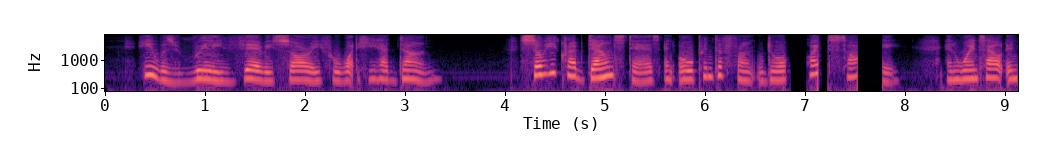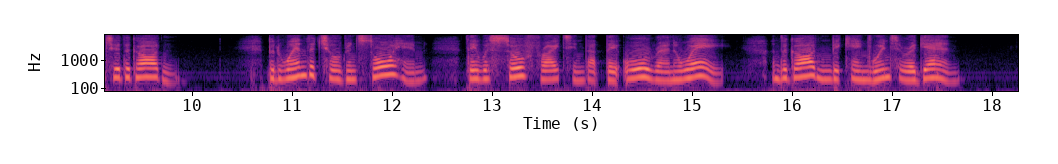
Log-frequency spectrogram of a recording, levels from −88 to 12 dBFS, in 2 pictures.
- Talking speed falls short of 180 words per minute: Yes, average, 160 wpm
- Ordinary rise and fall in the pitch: Yes, average, 4.0 semitones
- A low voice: No, high, 215 Hz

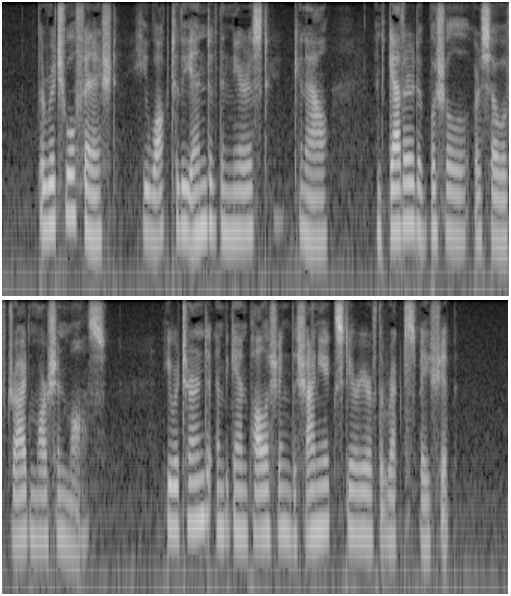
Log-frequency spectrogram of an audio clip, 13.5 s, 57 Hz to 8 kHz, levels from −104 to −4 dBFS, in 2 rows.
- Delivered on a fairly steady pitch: Yes, narrow, 2.2 semitones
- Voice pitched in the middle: Yes, medium, 165 Hz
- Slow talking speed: No, average, 155 wpm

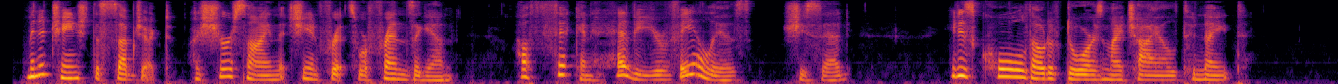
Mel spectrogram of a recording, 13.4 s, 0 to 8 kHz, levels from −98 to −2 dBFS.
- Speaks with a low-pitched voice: No, medium, 175 Hz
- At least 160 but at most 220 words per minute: No, average, 150 wpm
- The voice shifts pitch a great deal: Yes, wide, 8.5 semitones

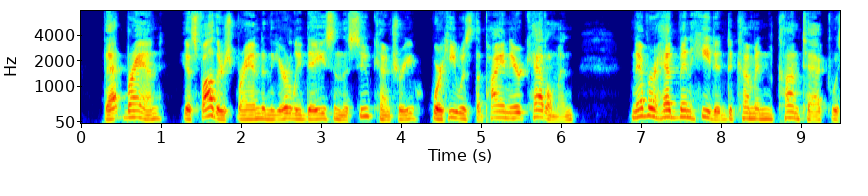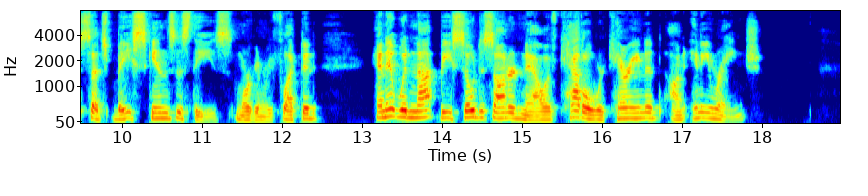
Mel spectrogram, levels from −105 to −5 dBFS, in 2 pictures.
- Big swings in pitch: Yes, wide, 5.8 semitones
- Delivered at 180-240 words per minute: No, average, 160 wpm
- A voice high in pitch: No, medium, 140 Hz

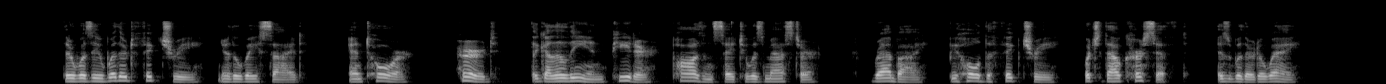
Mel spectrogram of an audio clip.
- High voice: No, low, 135 Hz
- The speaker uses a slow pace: Yes, slow, 130 wpm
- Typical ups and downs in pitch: Yes, average, 4.0 semitones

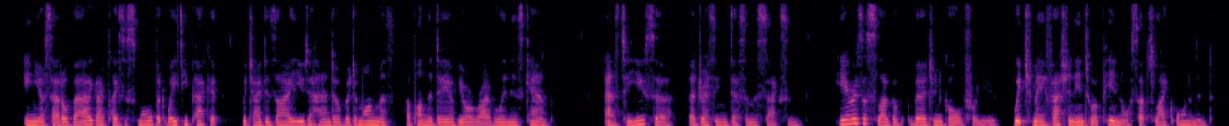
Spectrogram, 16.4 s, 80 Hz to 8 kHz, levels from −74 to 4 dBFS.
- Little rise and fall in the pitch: Yes, narrow, 2.2 semitones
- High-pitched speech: Yes, high, 195 Hz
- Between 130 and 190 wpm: No, average, 200 wpm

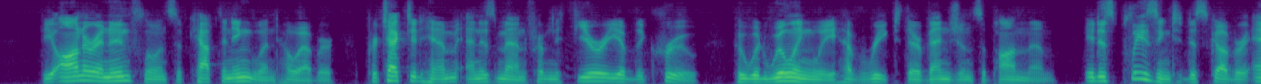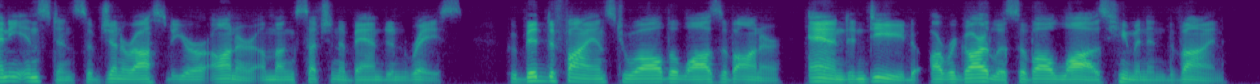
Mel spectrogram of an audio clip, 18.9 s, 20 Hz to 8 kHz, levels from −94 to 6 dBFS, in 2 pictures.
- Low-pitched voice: Yes, low, 110 Hz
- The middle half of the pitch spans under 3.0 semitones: No, average, 4.2 semitones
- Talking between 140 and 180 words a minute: No, average, 200 wpm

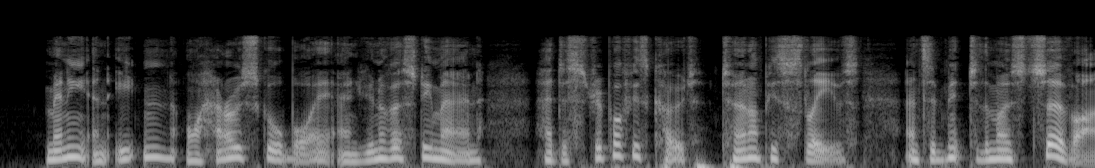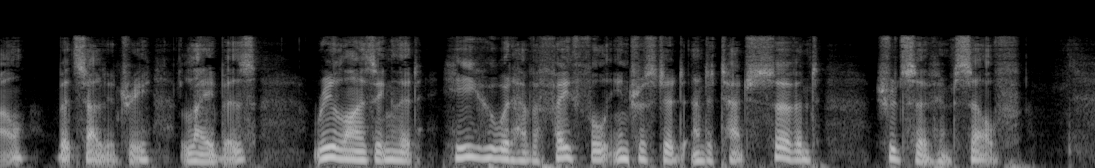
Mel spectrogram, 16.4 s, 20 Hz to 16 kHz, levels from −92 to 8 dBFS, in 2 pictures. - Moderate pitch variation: Yes, average, 3.7 semitones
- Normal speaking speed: Yes, average, 155 wpm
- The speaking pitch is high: No, medium, 155 Hz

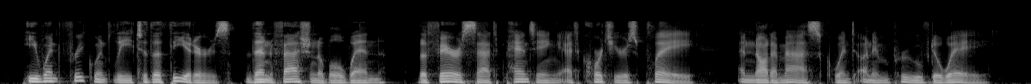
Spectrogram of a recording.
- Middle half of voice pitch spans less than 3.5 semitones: No, average, 4.5 semitones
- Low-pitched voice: Yes, very low, 95 Hz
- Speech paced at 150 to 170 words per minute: No, average, 140 wpm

